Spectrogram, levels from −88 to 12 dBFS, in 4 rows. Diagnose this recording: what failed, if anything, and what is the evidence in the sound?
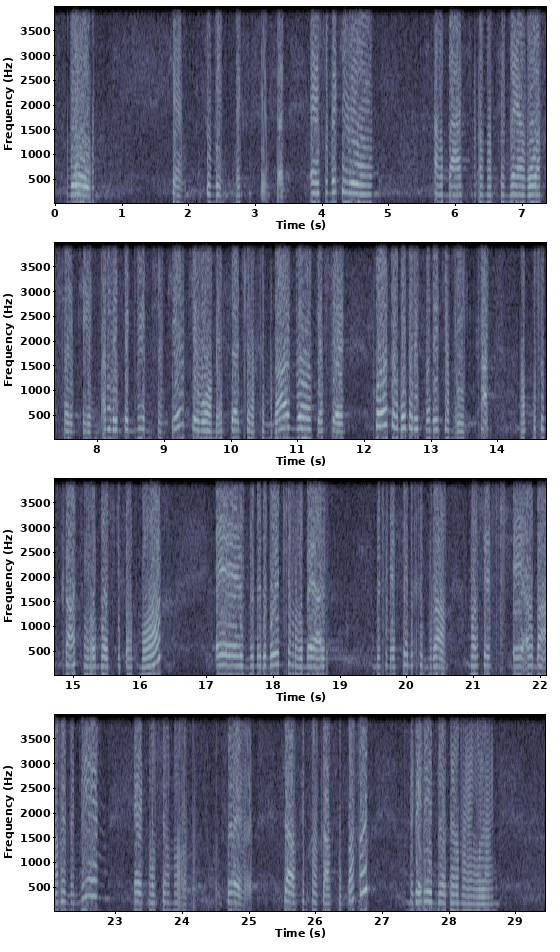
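The codec stage shows mu-law and A-law mixed up throughout: harsh, level-scrambled speech with hissy pauses, which points to A-law telephone bytes being expanded with the mu-law curve.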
